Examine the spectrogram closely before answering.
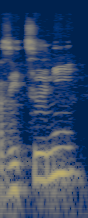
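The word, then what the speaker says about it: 実に: Từ số 3 đọc là Jitsuni.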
